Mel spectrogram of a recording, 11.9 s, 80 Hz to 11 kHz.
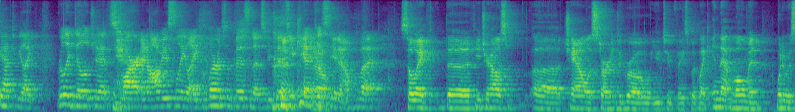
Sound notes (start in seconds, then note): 4.0 laughing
